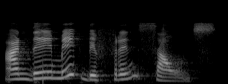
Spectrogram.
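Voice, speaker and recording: A woman, teaching a children's textbook lesson slowly and asking and answering her own questions. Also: fairly high pitch, sing-song, vocal fry, sharp tone, lo-fi sound.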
